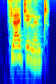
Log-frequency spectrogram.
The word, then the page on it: flagellant: Indian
